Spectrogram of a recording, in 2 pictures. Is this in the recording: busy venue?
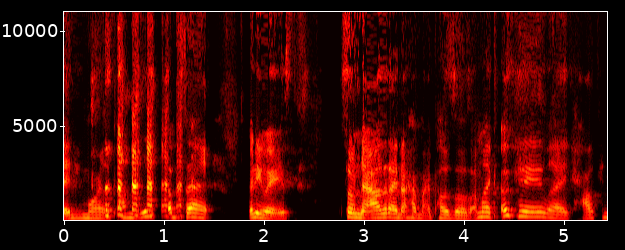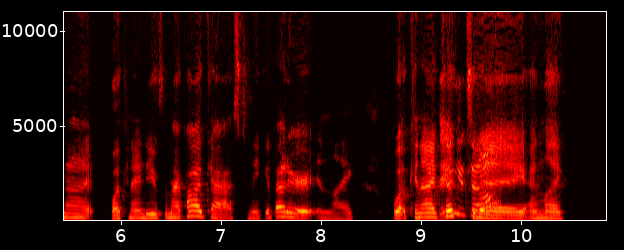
no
